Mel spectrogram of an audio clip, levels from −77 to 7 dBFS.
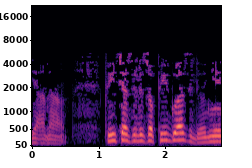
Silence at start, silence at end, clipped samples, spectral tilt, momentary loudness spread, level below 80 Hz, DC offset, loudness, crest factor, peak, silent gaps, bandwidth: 0 s; 0 s; under 0.1%; -5 dB/octave; 15 LU; -64 dBFS; under 0.1%; -22 LUFS; 18 dB; -6 dBFS; none; 6 kHz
